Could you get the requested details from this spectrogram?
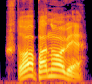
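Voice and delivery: high, very loud public call; proclaiming. A narrator's reading. Escorts address the whole people, proclaiming. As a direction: hail the whole crowd. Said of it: "провозгласили во весь народ".

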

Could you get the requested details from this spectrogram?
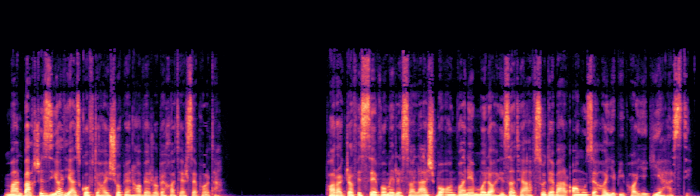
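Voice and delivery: usual speaking voice

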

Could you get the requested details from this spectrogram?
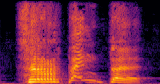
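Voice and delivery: high, loud screech; piercingly high, loud cry; pigeon's shriek. A narrator's reading. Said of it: "strillò il piccione".

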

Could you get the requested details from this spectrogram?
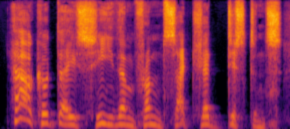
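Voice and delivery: put-on high, sneering young goblin. Young goblin Clef mocking the elder, sneering. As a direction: sneer it back. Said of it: "Clef sneered".

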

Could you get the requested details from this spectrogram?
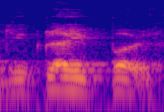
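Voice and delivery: usual speaking voice

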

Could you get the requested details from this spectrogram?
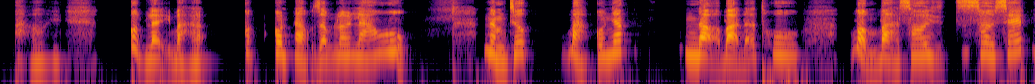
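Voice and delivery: high, tearful begging; whimpering plea. A narrator's reading. Servant whimpers and pleads with the mistress. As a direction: whimper as you beg. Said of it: "Chị Miến mếu máo".

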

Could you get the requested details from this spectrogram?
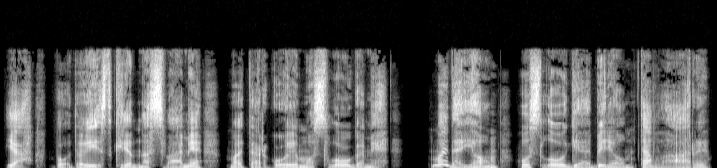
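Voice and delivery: low, slow sly lizard. A narrator's reading. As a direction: speak as a cunning lizard, slowly. Lizard character voiced.

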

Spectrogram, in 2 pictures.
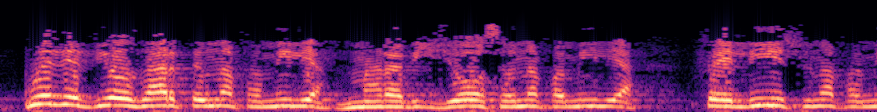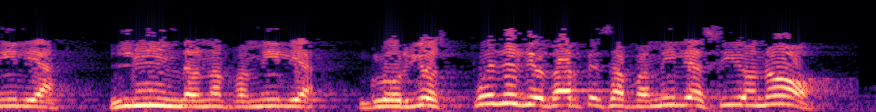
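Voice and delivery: high, loud, building to a ringing question; full-force preaching. Real, not acted. Preacher challenges congregation about their family, impassioned.

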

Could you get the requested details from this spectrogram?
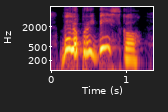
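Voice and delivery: very loud, very high, slow scream; furious scream. Acted. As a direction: scream the ban with all your rage. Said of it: "gridai io". (urlo furioso, fortissimo e molto acuto, lento)

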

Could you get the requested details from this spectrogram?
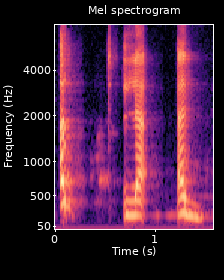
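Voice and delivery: «أد» hit with too much force; «أد» press too hard on the د, the wrong way; over-forced ad. Shown as a demonstration. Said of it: "لا تقولي أد بقوة شديدة،".

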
